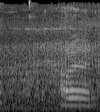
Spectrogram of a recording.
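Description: Steady street traffic noise fills a short pause in a woman's speech. About a second in, she holds one drawn-out syllable for about half a second.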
